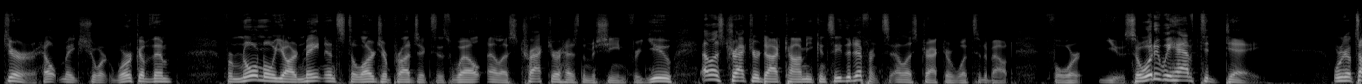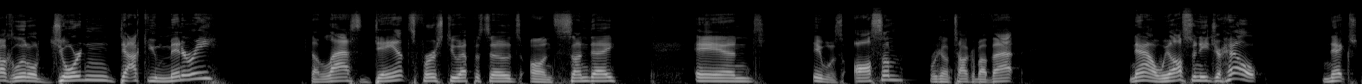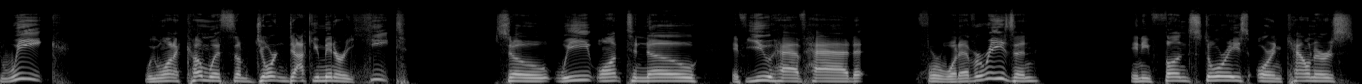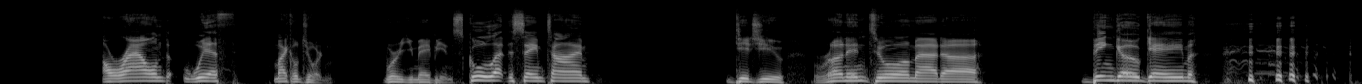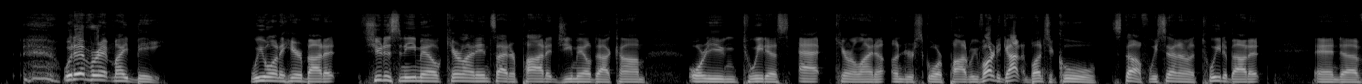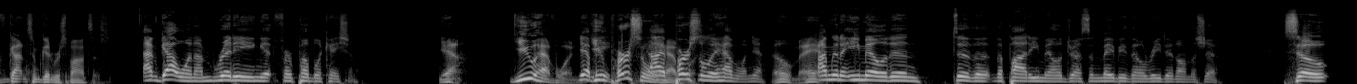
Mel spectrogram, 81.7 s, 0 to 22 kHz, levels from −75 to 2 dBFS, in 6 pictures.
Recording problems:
none

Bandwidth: 14.5 kHz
